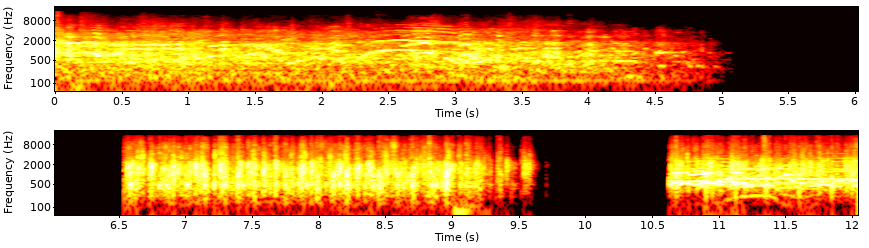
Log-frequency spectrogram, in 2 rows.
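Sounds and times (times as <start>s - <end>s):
clapping: 6.6s - 9.8s, 10.6s - 12.0s.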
